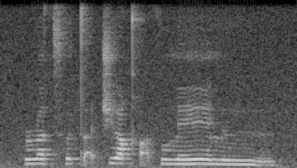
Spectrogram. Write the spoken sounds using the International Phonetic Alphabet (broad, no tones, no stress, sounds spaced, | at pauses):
ɹ ɐ t͡sʰ ɵ t a̰ t͡ʃ ɨː qʰ a̰ θ u l eː l ɨː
